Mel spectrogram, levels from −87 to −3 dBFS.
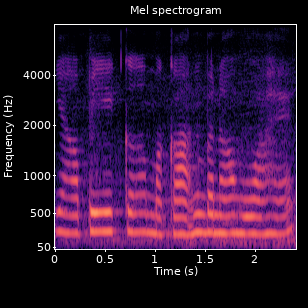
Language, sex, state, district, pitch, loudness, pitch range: Hindi, female, Bihar, Sitamarhi, 235 Hz, -30 LUFS, 230-255 Hz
